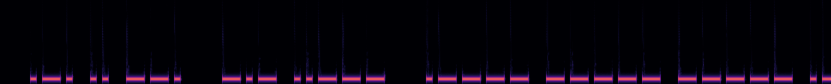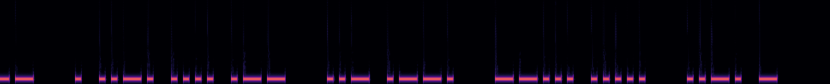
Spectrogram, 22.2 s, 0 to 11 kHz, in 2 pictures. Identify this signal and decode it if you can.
Morse code, heard as a keyed tone, about 15 wpm, 700 Hz. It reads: RIG K2 100W EFHW UP 75 FT
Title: Practice QSO - Exchange 2 - Info - 15wpm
